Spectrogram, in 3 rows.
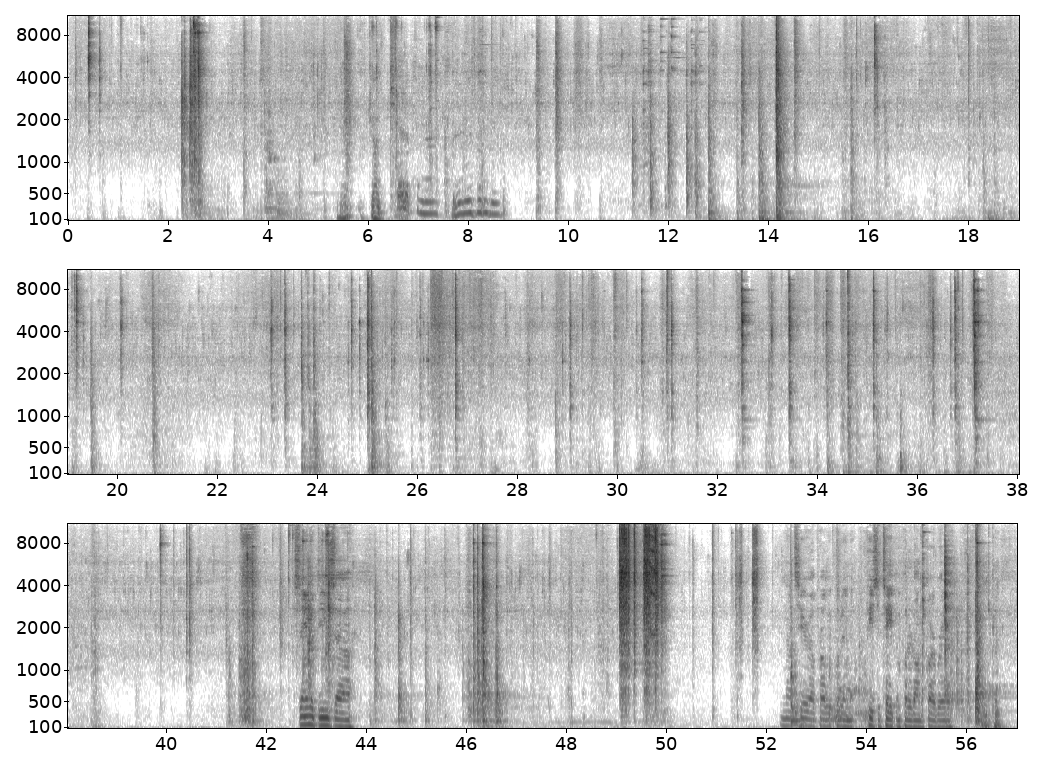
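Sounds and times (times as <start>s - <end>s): metal parts clinking and knocking: 2.3s - 2.8s, 48.8s - 50.2s.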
